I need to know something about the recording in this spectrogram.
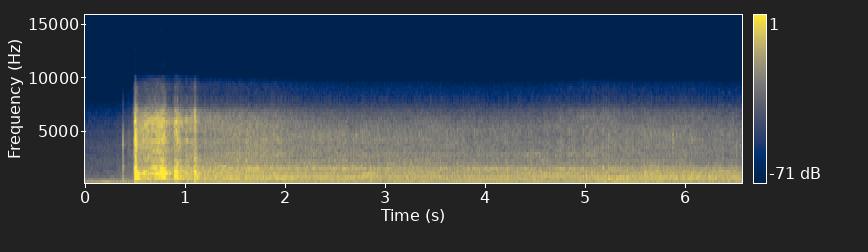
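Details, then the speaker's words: Domestic engine after repair of light ticking from exhaust camshaft side, worn cam cap replaced with OEM part and timing reset: quick crank, clean start, even idle with only light injector ticking, no other noise. "音相当清脆，只有喷油嘴啪啪啪的声音，没有其他异响。"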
